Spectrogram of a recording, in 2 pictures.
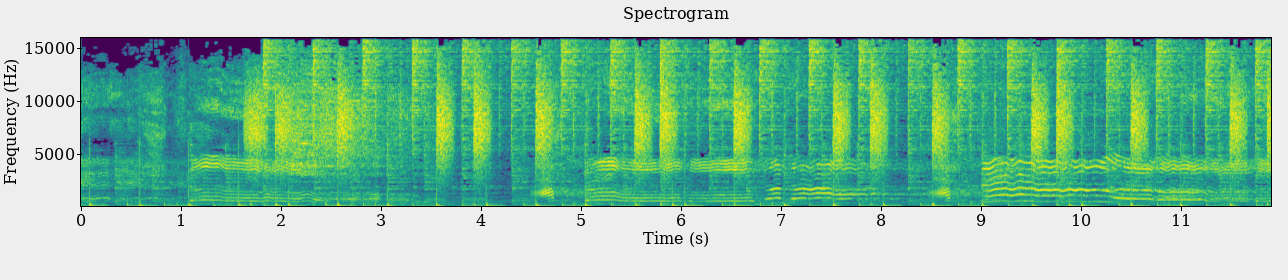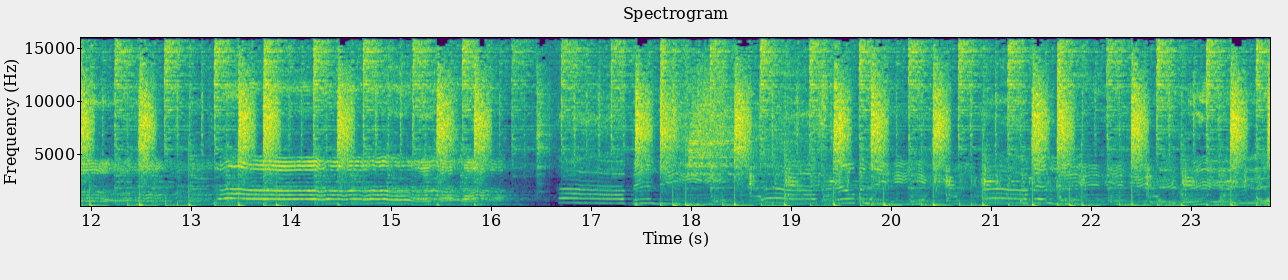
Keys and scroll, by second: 1.4 super+Tab.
